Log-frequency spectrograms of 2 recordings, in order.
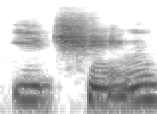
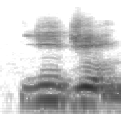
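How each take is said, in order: First: The second syllable begins with a 'ch' sound. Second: The second syllable begins with a 'j' sound. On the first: It follows how the name looks written. The speaker calls it wrong. "you sometimes hear it pronounced I Ching because that's how it looks like it's written" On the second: It follows the original pronunciation. The speaker calls it right. "I believe the correct pronunciation, if we care, is Yi Jing"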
